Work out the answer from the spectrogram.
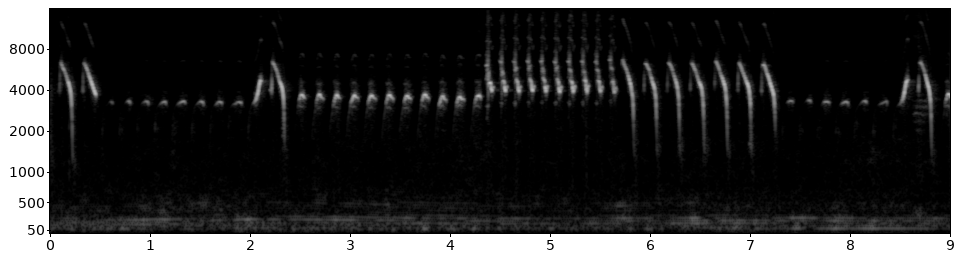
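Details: White-headed munia song, used as training audio for captive birds. Falling slurred whistles alternate with long runs of soft, even ticking notes and a burst of rapid high chirps. The pattern repeats steadily.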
